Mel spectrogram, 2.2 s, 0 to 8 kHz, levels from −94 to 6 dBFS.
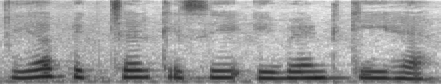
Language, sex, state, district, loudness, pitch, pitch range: Hindi, female, West Bengal, Alipurduar, -14 LUFS, 235 Hz, 225-245 Hz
